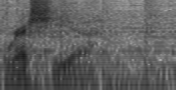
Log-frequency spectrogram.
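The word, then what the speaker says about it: breccia: slabs out of that I pronounce that brescia I've heard that pronounced different ways as well I haven't really done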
